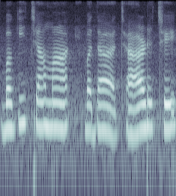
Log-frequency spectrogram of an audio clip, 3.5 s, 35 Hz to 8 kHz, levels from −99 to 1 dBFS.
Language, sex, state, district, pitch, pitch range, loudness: Gujarati, female, Gujarat, Gandhinagar, 230 Hz, 220-235 Hz, -15 LUFS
